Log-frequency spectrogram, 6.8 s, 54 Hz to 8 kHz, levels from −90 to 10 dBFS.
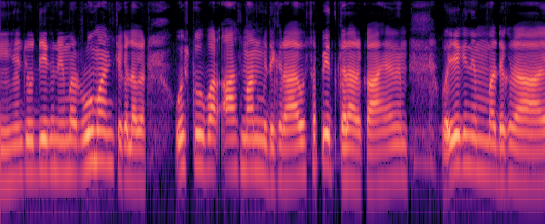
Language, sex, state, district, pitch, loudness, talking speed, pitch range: Hindi, male, Chhattisgarh, Kabirdham, 175 Hz, -16 LUFS, 210 wpm, 150-185 Hz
